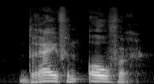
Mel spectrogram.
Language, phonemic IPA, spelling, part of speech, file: Dutch, /ˈdrɛivə(n) ˈovər/, drijven over, verb, Nl-drijven over.ogg
- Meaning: inflection of overdrijven: 1. plural present indicative 2. plural present subjunctive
